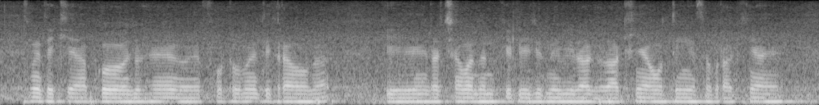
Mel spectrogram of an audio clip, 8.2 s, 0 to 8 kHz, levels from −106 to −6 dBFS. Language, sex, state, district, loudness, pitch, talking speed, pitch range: Hindi, male, Chhattisgarh, Raigarh, -24 LUFS, 110 Hz, 160 wpm, 110-115 Hz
